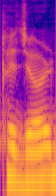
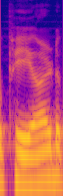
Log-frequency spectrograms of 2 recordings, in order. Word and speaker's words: fjord: रही हमारे फेयर्ड की इसको फि जर्ड नहीं पढ़ते हैं इसको फेयर्ड पढ़ते हैं क्योंकि इसमें जे साइलेंट होता है यह वाई आई के आवाज निकालता है देखिए क्या होता होता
